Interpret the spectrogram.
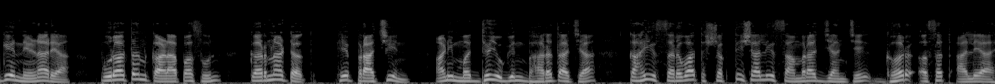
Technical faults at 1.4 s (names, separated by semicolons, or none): MP3 compression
